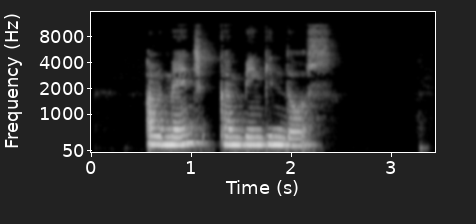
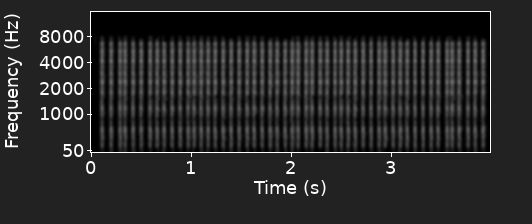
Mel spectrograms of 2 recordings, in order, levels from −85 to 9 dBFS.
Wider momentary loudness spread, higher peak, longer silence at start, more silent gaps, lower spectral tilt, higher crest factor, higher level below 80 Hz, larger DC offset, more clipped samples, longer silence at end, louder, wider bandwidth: first, 12 LU vs 1 LU; first, 0 dBFS vs -18 dBFS; first, 0.55 s vs 0.1 s; neither; first, -7 dB/octave vs 2 dB/octave; about the same, 14 dB vs 16 dB; first, -56 dBFS vs -78 dBFS; neither; neither; first, 1.1 s vs 0.05 s; first, -13 LUFS vs -31 LUFS; first, 9.8 kHz vs 8.6 kHz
